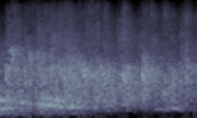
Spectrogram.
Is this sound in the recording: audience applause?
yes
